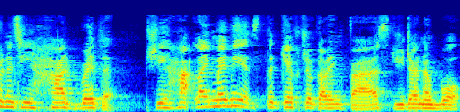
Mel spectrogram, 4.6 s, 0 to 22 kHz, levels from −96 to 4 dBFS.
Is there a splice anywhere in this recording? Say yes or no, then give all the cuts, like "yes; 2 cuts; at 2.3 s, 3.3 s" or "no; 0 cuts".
no; 0 cuts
